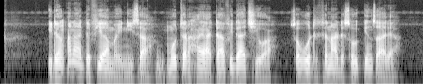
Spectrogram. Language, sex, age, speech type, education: Hausa, male, 15-29, read, tertiary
